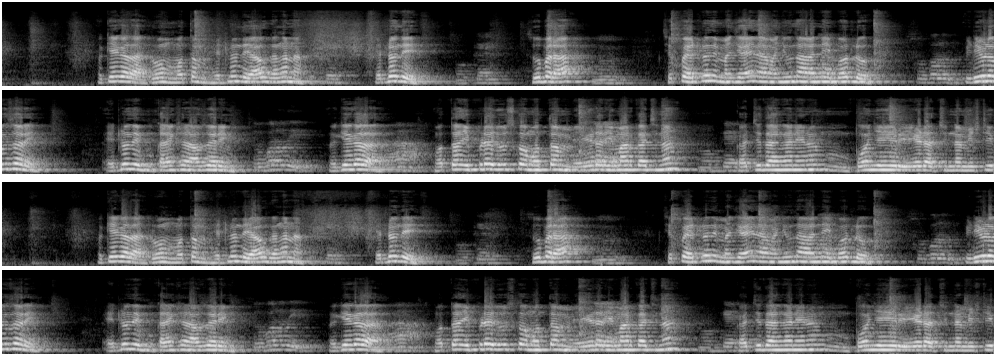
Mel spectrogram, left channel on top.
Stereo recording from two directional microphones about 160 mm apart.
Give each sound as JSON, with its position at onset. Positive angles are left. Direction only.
{"t": 0.9, "sound": "speech", "side_deg": 0}
{"t": 3.8, "sound": "speech", "side_deg": 10}
{"t": 5.3, "sound": "speech", "side_deg": 15}
{"t": 6.7, "sound": "speech", "side_deg": 15}
{"t": 9.6, "sound": "speech", "side_deg": 10}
